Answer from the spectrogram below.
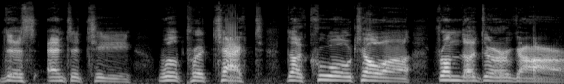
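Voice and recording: Using a put-on character voice, a man speaks very slowly in a raspy, high-pitched tone.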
